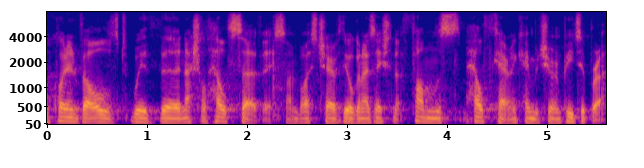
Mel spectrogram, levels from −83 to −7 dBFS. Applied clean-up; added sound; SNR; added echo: none; none; none; none.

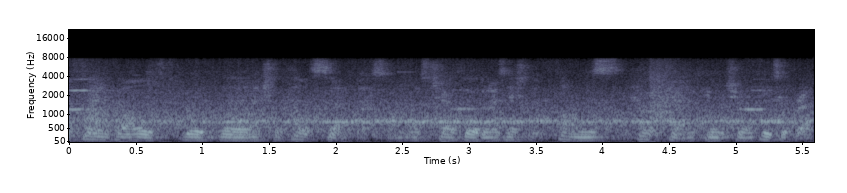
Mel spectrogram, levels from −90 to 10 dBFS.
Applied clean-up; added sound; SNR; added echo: none; Train; 0 dB; reverberation time 0.2 s.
